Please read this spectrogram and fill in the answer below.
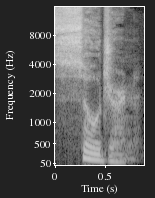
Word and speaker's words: sojourn: think it is directors osimos how do you pronounce this word uh let me see Ah that's sojourn it means to stay for a while this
